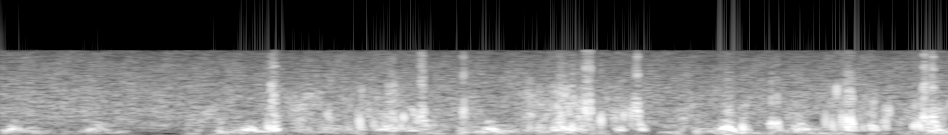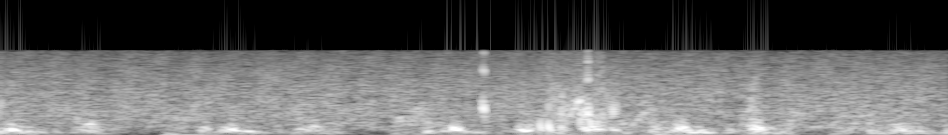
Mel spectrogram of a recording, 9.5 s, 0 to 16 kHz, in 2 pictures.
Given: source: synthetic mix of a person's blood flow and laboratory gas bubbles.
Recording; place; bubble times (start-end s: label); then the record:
Doppler ultrasound of blood flow; precordium
1.30-1.59 s: bubbles
1.62-2.18 s: bubbles
2.29-2.36 s: bubbles
2.60-3.25 s: bubbles
3.67-3.78 s: bubbles
3.83-4.03 s: bubbles
4.09-4.47 s: bubbles
4.54-4.75 s: bubbles
7.12-7.21 s: bubbles
7.31-7.85 s: bubbles
From the record:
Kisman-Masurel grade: 332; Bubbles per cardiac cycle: rolling drumbeat, 9 or more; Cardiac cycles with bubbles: 50 to 99%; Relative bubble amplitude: moderate (0.250 to 0.450); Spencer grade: 3 (all of the cardiac periods contain showers or single bubble signals, but not dominating or overriding the cardiac motion signals); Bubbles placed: only in the low amplitude regions of the cardiac cycle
